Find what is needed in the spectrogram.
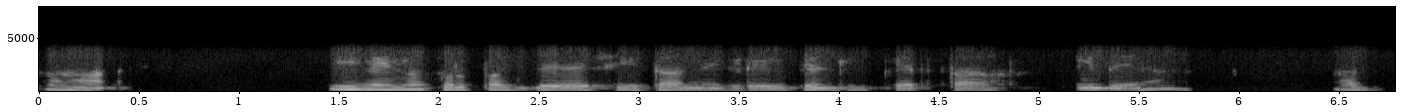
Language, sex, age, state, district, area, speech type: Kannada, female, 30-45, Karnataka, Chitradurga, rural, conversation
